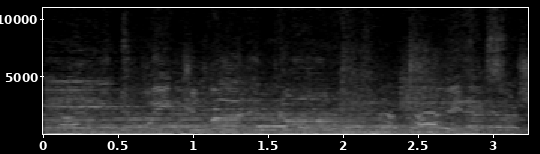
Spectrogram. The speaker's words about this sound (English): What you're hearing there is a protest in Paris this afternoon.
